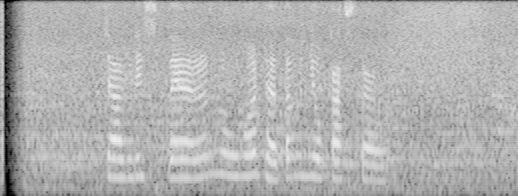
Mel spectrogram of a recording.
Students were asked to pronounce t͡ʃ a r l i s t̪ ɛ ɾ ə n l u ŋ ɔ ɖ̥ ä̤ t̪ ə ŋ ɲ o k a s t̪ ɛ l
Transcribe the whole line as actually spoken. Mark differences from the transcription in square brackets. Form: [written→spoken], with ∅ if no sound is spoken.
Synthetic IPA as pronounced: t͡ʃ a r l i s t̪ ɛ ɾ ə n l u ŋ ɔ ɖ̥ ä̤ t̪ ə ŋ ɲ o k a s t̪ ɛ l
